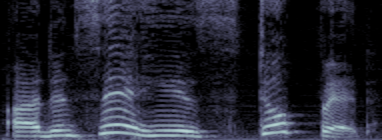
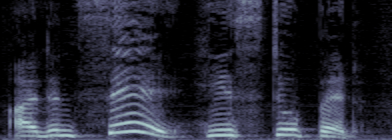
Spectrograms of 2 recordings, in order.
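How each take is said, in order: First: The stress is on the word stupid. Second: The stress is on the word say. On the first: "we would put our stress on stupid" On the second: "I would uh, put my stress on say"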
